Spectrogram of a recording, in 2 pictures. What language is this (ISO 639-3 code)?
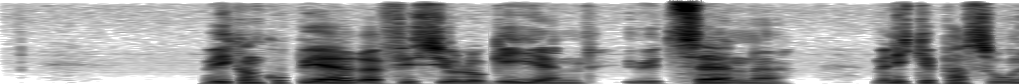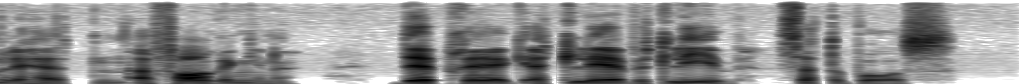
nor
